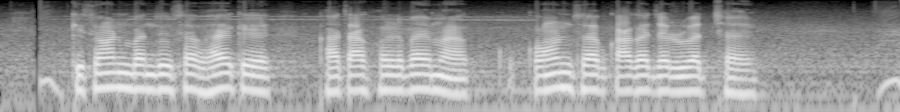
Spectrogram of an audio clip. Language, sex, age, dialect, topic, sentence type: Maithili, male, 18-24, Angika, banking, question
